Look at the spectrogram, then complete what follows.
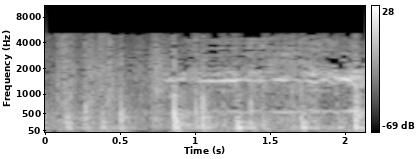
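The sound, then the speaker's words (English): A nervous horse, spooked by the man mistreating it, whinnies with a rising, wavering cry while its hooves stamp and scuffle in quick, uneven thuds, the commotion steady throughout the short moment. “He's got that horse so spooked up, it doesn't know what it's doing.”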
